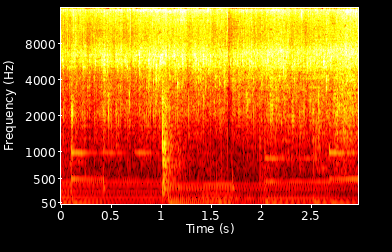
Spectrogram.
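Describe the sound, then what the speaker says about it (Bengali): A piece of rohu fish fries in hot oil in a kadai, throwing off a loud, continuous sizzle with occasional crackles and a brief scraping stir, and nobody speaks. "আরেক পিস মাছ আছে, এটা ভেজে নেব"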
